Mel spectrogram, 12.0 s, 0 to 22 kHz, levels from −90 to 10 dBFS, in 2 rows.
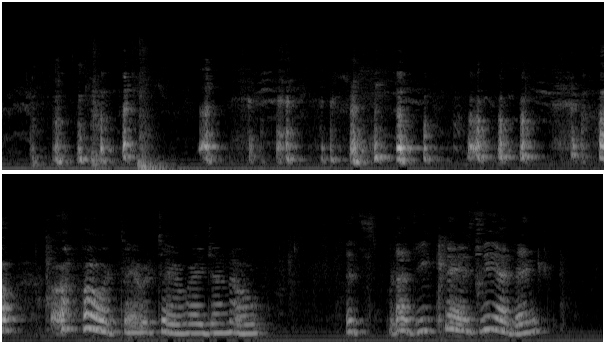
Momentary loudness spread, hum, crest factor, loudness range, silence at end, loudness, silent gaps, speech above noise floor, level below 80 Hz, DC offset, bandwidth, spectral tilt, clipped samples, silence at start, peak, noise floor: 18 LU; none; 24 dB; 5 LU; 0.55 s; -40 LUFS; none; 27 dB; -62 dBFS; under 0.1%; 12.5 kHz; -7.5 dB/octave; under 0.1%; 0 s; -16 dBFS; -66 dBFS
